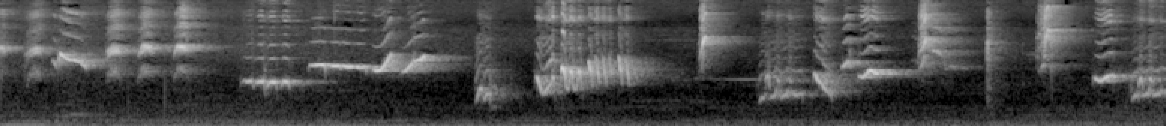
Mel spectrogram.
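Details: White-rumped shama of the Aceh type delivering a full varied song: rapid bursts of whistled and buzzy phrases, rising and falling slurs and sharp chirps packed densely across nearly eight seconds.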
